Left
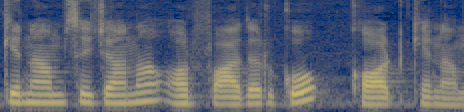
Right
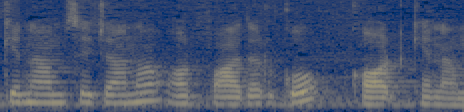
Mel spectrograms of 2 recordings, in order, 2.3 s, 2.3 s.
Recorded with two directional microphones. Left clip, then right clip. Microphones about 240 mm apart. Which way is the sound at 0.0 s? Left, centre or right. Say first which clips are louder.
Left 15 dB; left.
